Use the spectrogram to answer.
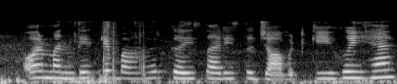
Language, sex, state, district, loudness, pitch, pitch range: Hindi, female, Punjab, Pathankot, -15 LUFS, 275 Hz, 265-300 Hz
